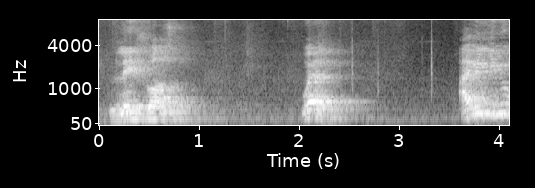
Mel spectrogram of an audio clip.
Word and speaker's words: les oiseaux: were reading it as le oiseau, which is wrong. But after knowing this rule, you have corrected your mistake. So this is wrong and this is correct pronunciation, les oiseaux.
